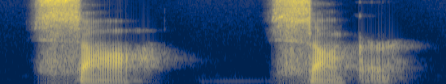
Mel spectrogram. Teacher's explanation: For soccer, we need the open sound ah, like hot and stop.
